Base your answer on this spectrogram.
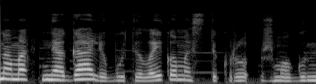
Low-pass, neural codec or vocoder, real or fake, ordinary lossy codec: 14.4 kHz; vocoder, 44.1 kHz, 128 mel bands every 256 samples, BigVGAN v2; fake; MP3, 48 kbps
